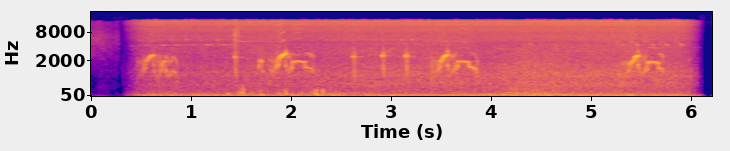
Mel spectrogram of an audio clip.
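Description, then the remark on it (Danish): A little ringed plover gives four short, clear, down-slurred whistled calls at uneven intervals, standing out over a steady low rumble of background noise, with a few faint clicks in between. “han har en lyd, som jeg tror er en lille præstekrav.”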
